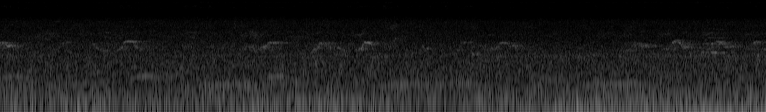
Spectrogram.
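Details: Eastern rosella in urban forest gives short, rising piping whistles, several a second, over a steady low traffic-like rumble with fainter, lower bird notes.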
